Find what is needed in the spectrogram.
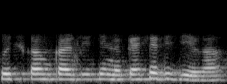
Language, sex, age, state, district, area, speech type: Hindi, female, 18-30, Bihar, Samastipur, rural, conversation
